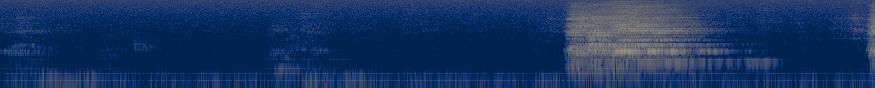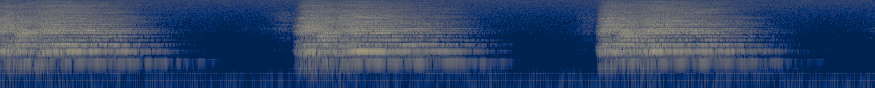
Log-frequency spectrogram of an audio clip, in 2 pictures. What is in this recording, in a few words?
Choir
